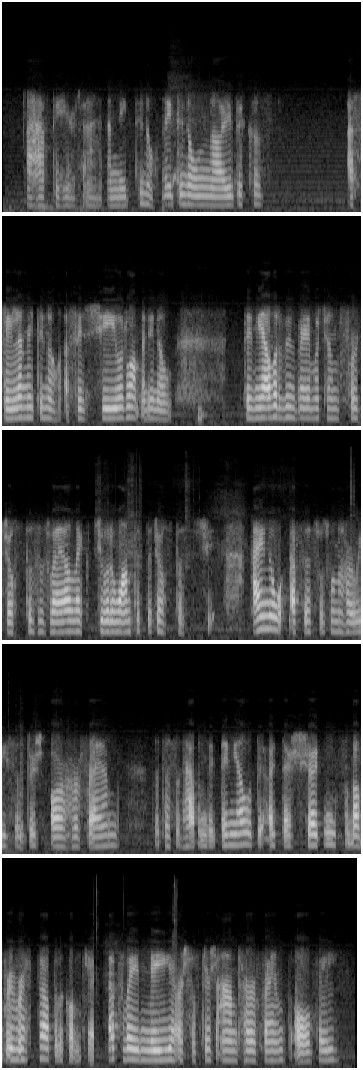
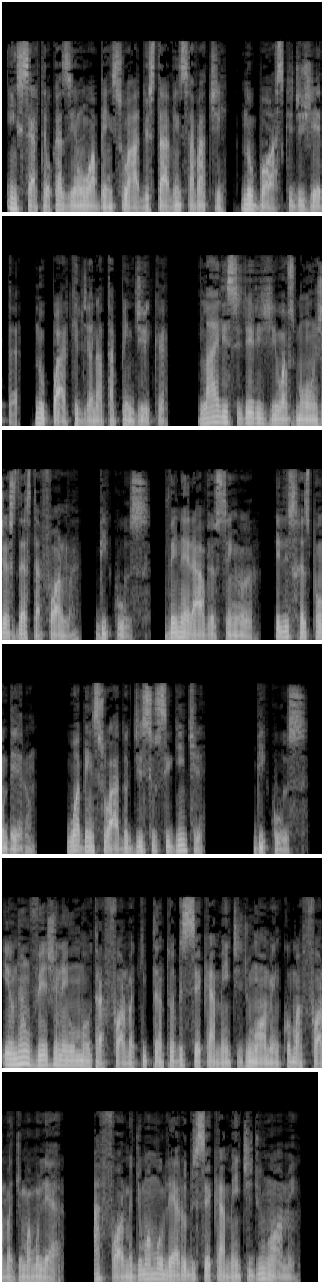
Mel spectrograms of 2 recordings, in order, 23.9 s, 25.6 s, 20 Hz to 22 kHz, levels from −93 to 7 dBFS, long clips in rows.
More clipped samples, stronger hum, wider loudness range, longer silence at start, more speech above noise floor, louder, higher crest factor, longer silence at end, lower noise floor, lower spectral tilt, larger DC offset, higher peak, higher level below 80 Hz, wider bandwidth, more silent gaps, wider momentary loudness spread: neither; neither; first, 6 LU vs 2 LU; first, 0.35 s vs 0.05 s; second, 38 dB vs over 66 dB; about the same, -23 LUFS vs -25 LUFS; about the same, 22 dB vs 18 dB; about the same, 0.25 s vs 0.25 s; second, -61 dBFS vs under -90 dBFS; first, -6.5 dB/octave vs -5 dB/octave; neither; first, -2 dBFS vs -6 dBFS; second, -72 dBFS vs -38 dBFS; first, 12.5 kHz vs 10.5 kHz; second, none vs 6.51-6.87 s, 13.27-13.64 s, 15.52-16.14 s, 22.18-22.55 s; first, 18 LU vs 9 LU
